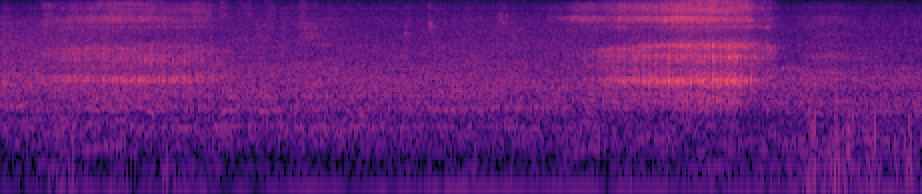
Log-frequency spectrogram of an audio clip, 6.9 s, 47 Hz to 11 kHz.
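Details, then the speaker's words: Loud, harsh snores about four seconds apart over steady fan noise, woman sleeping out cold in a cold room with window partly open; snoring. "Fan is going. It's like 0 degrees outside. That window we got open part way. And she is snoring."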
